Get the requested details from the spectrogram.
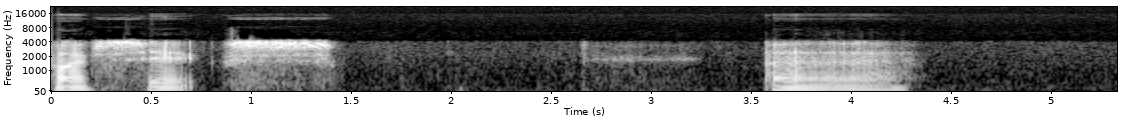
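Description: A man speaks calmly and close into a microphone, in short bursts.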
